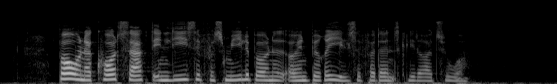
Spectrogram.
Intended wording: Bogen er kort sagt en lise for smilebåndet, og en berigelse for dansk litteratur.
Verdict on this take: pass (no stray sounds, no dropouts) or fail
pass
